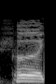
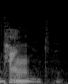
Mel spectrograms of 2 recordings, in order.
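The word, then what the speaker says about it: thặng: Thừa giả, âm cổ là thẳng. Này chúng ta thường đọc là thừa. Âm cổ đọc là thẳng, có nghĩa là xe.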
